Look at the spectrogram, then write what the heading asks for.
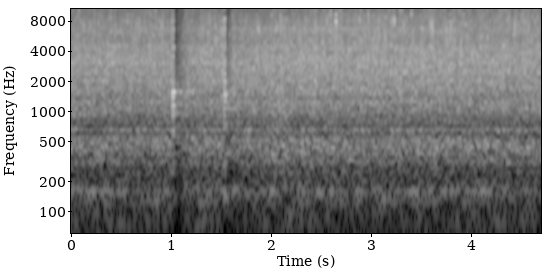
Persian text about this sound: این را خوب سرخ میکنیم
